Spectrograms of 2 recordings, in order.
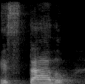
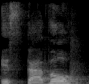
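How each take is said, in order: First: The stress is on the middle syllable. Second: The stress is on the last syllable. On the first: "no estado" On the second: "si fuera la sílaba tónica, la sílaba do, no, la palabra se pronunciaría estado"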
